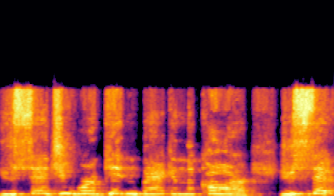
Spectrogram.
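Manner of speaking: frantic, high-pitched, freaked-out screaming. Retelling how her son reacted to her work shirt: imitating her son screaming. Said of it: "screaming at me".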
